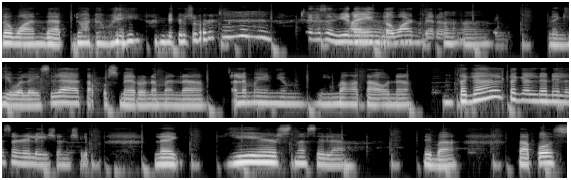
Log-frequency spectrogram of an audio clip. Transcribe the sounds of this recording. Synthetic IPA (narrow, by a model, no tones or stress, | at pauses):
ðɐwɐ̃nðɐt̪̚ɡɑt̪ɐweɪɐnd̪ɪkoʃuɹ | d̪ɪkɐsɛjʊnːɐjʊŋɡɐwanpɛːɾoɐɡ̚nɐɡ̚hɪwɐlajsɪlat̪a̰ːposmɛːɾonːɐmanːɐʔɐ̰lamːojʊnjʊŋmɐjmɐŋat̪aːʔo̞nɐ | t̪ɐɡalt̪ɐɡalnɐnɪlasɐɹɪlejʃonʃɪ̰p̚lajk̚ | jiɹsnɐsɪla | d̪ɪbat̪aːpos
